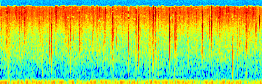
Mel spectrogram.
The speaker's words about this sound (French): Plus de vent, plus de bruit, excepté le mouvement du feu.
